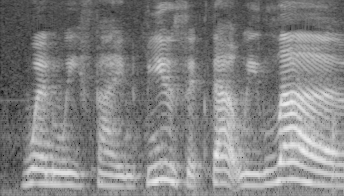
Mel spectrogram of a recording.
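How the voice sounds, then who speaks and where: A woman puts on a character voice at a medium pitch. Her pace is fairly slow. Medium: read story.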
